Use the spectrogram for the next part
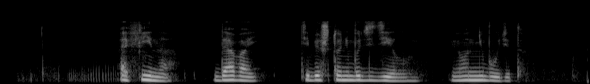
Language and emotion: Russian, neutral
